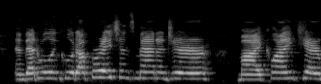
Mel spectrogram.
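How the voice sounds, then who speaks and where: In a non-native accent, a woman with a high pitch speaks at a moderate pace. Her voice is raised and projected, with a bright, sharp tone. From outside the US (immigrant). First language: not English. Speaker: real estate team leader. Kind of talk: webinar interview.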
